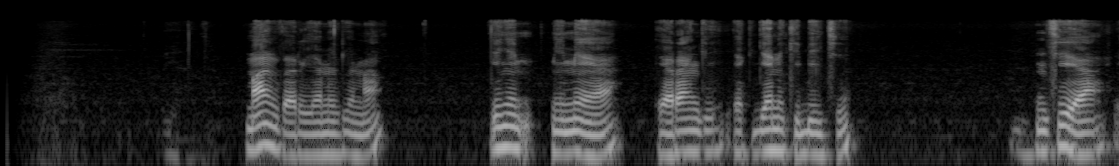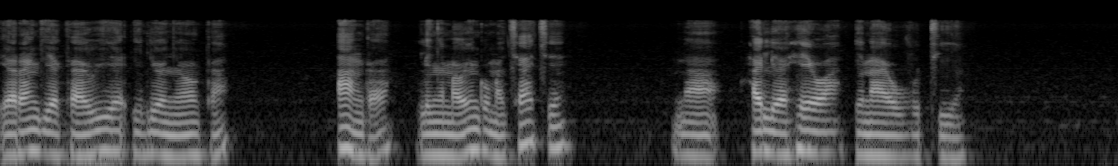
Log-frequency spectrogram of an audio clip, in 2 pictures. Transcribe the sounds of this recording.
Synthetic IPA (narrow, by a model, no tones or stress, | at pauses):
manzaɾijamilima | jɛɲɛmimɛa | jaɾaŋɡijakiʄanikiɓit͡ʃi | nd͡ʒiajaɾaŋɡijakaːwiaʔilijɔɲɔɔka | aŋɡa | lɛɲɛmawɛŋɡɔmat͡ʃat͡ʃɛ | na | halijaɦɛwainajɔvutʰia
